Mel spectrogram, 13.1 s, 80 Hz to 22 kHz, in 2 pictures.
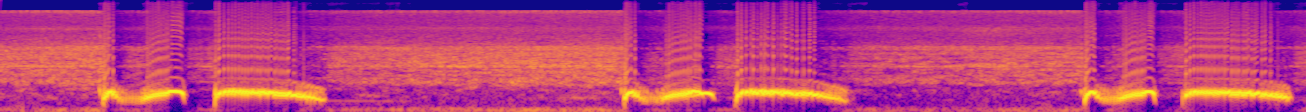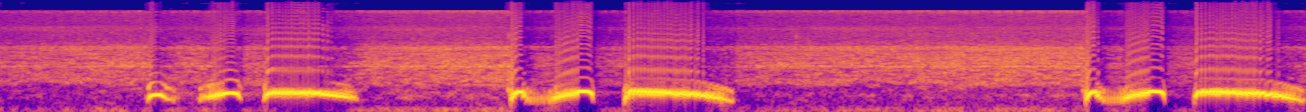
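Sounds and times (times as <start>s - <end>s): dove cooing: 0.5s - 1.7s, 3.1s - 4.3s, 5.4s - 6.5s, 7.2s - 8.4s, 9.1s - 10.2s, 11.9s - 13.0s.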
